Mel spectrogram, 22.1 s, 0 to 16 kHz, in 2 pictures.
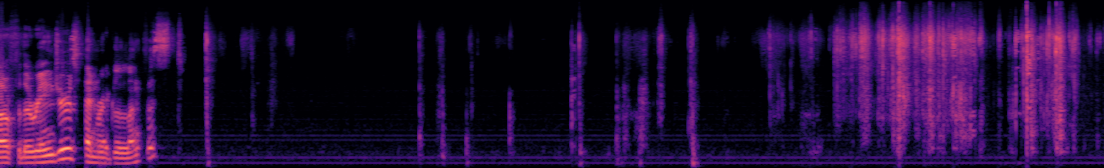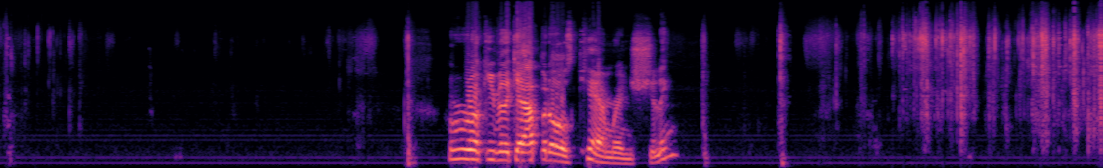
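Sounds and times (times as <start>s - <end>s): foil pack tearing open: 7.7s - 11.8s, 19.4s - 22.0s.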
